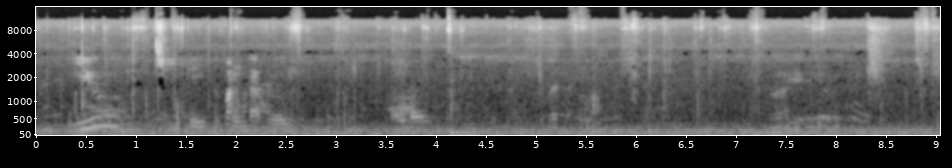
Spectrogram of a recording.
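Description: Young players call out to each other across an open outdoor court.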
